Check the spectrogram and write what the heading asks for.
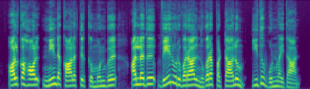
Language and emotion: Tamil, neutral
